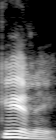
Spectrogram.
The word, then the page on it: querre: provençal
